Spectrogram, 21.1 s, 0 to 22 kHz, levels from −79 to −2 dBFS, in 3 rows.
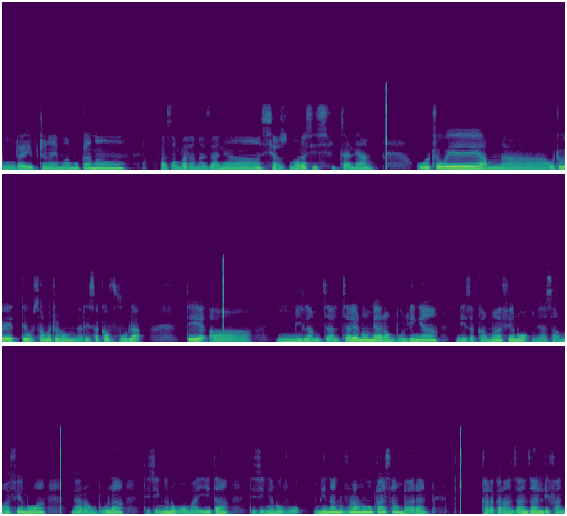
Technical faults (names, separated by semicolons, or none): file header played as audio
